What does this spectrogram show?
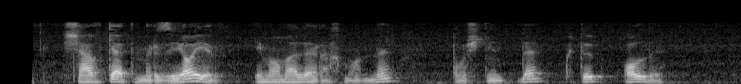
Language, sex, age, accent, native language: Uzbek, male, 18-24, Toshkent viloyati, Uzbek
